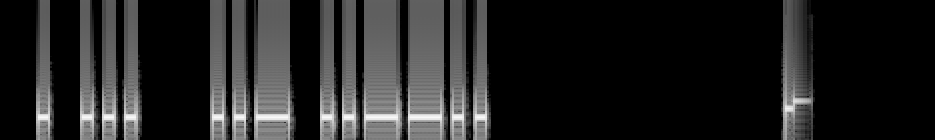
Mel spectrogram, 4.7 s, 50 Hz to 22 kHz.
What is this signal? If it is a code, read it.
Morse code, heard as a keyed tone, about 22 wpm, 700 Hz. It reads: ES U?
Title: Common QSO Phrases Encore 22wpm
